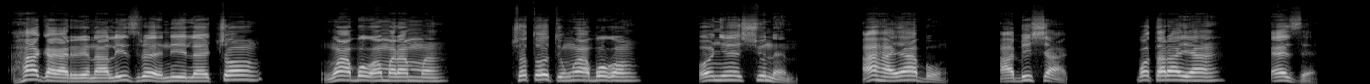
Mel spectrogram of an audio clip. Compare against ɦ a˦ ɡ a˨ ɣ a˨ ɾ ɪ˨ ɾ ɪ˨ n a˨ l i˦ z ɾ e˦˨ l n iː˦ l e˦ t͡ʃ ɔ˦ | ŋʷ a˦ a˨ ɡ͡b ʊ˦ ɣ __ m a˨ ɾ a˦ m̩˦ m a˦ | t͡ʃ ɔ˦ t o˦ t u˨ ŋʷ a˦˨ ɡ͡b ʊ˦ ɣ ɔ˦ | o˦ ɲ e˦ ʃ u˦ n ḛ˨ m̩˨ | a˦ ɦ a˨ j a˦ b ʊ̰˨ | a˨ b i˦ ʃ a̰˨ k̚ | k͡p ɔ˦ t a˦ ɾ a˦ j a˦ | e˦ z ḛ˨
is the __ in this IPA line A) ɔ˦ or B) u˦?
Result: A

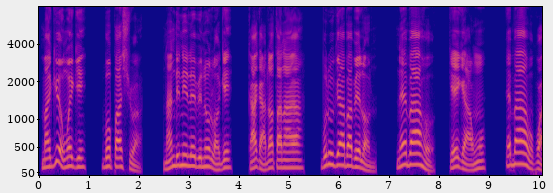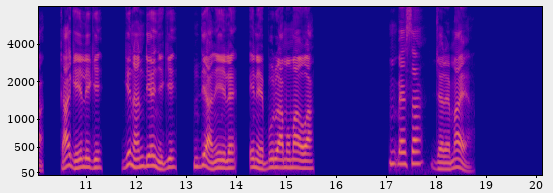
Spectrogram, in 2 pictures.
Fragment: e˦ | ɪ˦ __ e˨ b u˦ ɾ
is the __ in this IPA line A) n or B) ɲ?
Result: A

